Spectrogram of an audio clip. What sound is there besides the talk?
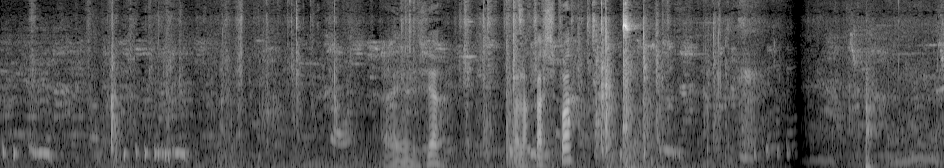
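racing pigeon cooing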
